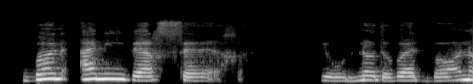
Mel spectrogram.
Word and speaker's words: bon anniversaire: It's called "bon anniversaire". "Bon anniversaire". You know the word "bon" already with "bonjour" and "bonsoir". So, this is a ni ver ser. "Bon anniversaire". It's like one word continuing.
